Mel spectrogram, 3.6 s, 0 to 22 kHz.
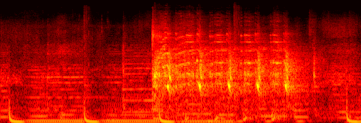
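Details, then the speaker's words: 2018 Yamaha YFZ450R bought non-running; compression test cranking with key on and throttle wide open, even pulses about three per second; reads just below 90 psi, usable compression, engine fine; owner suspects electrical issue and bad fuel. "It's just below 90, which is good. So that is usable compression."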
